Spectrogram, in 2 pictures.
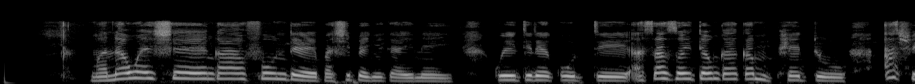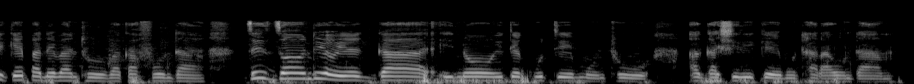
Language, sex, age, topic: Ndau, female, 50+, education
